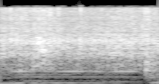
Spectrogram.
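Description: Egg chow chow rice with soy sauce and egg bhurji being stirred in a pan, a brief burst of close sizzling with a soft scrape of the spoon.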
